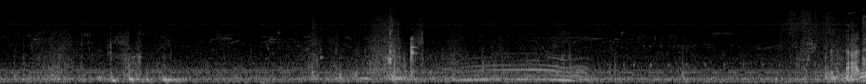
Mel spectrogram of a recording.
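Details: At sunrise on 17 January 2016 in Sabi Sand, a spotted hyena gives a low, moaning contact call that rises and falls, almost like a cow's moo, audible to hyenas kilometres away.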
